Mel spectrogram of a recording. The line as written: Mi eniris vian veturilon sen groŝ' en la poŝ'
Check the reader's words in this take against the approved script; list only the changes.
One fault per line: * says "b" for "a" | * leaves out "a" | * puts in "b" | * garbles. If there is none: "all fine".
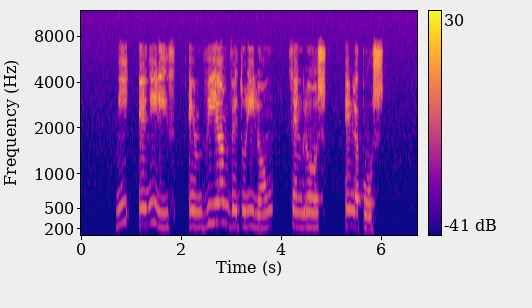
* puts in "en"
